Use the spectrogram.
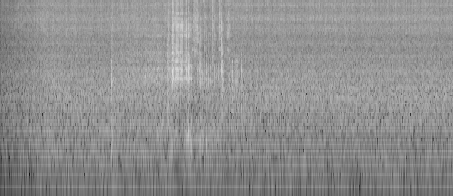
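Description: A low-cost wire stripping machine with its pressure rollers set too tight grinds away at wire as a steady mechanical drone, with a brief cluster of clicks and clatter in the middle.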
